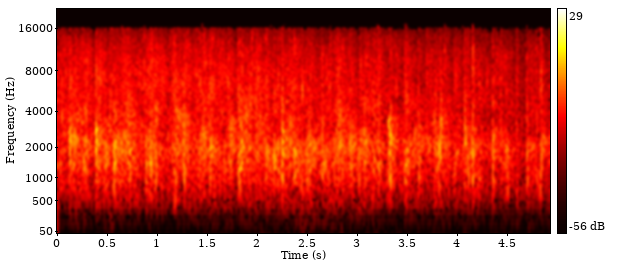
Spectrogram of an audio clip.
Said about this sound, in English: Can we just clap for them real quick for all the things that they do?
